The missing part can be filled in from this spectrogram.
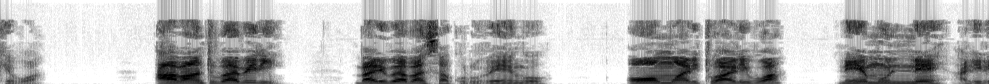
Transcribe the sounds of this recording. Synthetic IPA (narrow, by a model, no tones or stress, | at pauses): keβwa̰ | aβaːntuβaβiɾi | βaliβaβasakulṵβe̞ːŋɡo̞ | omualitwaːliβwa | nemunːe̞aliɾ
